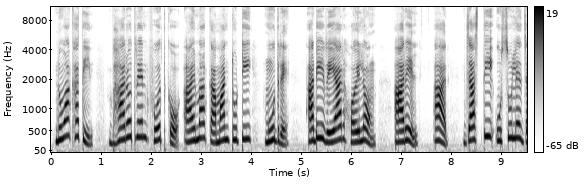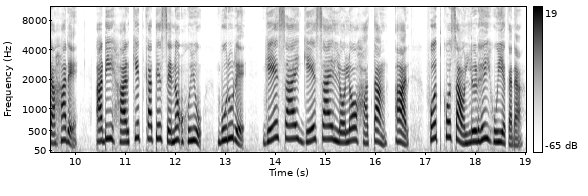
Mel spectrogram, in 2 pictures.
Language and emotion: Santali, neutral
